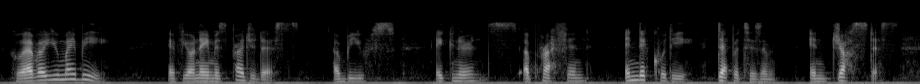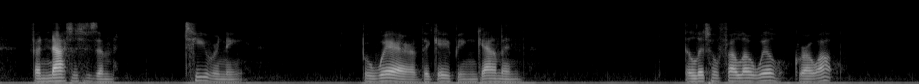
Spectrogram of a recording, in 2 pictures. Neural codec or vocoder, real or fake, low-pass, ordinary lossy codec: codec, 16 kHz, 4.8 kbps, FACodec; fake; 7.2 kHz; Opus, 64 kbps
